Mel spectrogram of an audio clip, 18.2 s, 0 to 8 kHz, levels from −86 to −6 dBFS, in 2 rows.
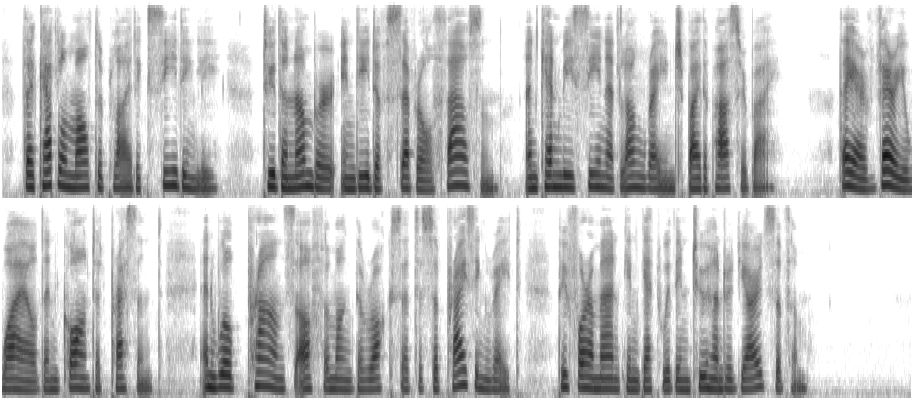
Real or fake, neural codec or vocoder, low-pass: real; none; 7.2 kHz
